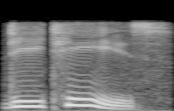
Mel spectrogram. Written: d.t.'s

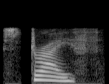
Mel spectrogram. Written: strife

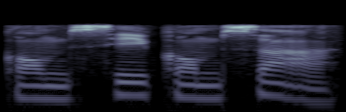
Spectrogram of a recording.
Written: comme ci, comme ca

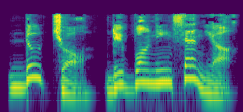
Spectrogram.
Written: duccio di buoninsegna

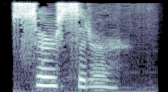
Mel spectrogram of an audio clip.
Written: circiter

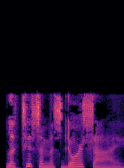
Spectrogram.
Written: latissimus dorsi

